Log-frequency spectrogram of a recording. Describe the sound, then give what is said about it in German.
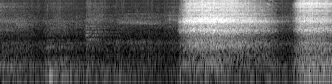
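A deliberate, audible breath: a long, breathy exhale rushing out, followed by a second shorter burst of air, with a quiet pause before it. “Kann Atmen Sünde sein?”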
